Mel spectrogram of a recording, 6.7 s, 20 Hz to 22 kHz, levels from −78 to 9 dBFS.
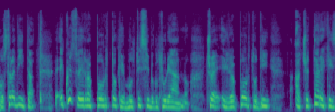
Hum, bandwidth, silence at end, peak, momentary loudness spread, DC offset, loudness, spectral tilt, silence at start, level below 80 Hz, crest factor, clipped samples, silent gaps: none; 16 kHz; 0 s; -6 dBFS; 10 LU; under 0.1%; -20 LUFS; -5.5 dB/octave; 0 s; -60 dBFS; 14 dB; under 0.1%; none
